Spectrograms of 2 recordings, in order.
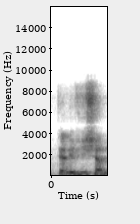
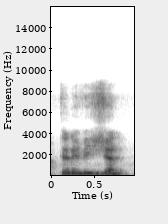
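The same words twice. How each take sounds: First: টেলিভিশন with voiceless sh, "televi-shun"; wrong sh sound. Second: টেলিভিশন with voiced zh, "televi-zhun"; correct zh sound. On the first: Teacher mimicking the mistake, "televi-shun". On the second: Teacher correcting students, voiced "televi-zhun". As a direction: buzz the end of টেলিভিশন, "zhun". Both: Shown as a demonstration. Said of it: "টেলিভিশন না".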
